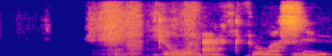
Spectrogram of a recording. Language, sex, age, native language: Icelandic, female, 7, Icelandic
